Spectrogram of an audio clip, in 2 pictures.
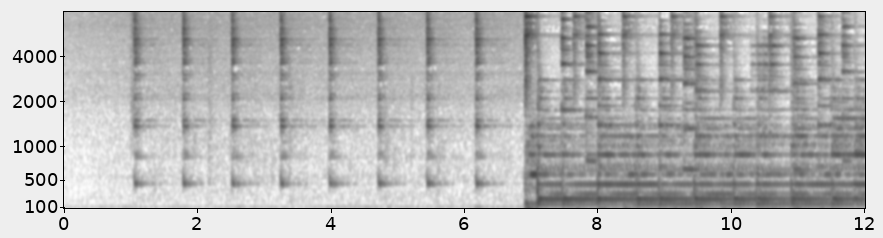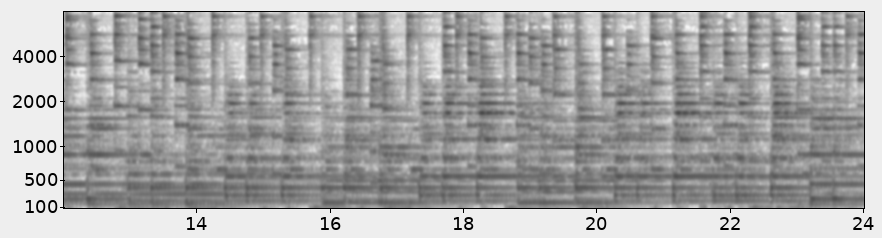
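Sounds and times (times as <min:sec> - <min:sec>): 
guitar intros and refrains: 0:06.9 - 0:24.0.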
